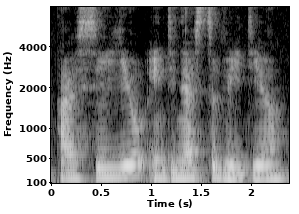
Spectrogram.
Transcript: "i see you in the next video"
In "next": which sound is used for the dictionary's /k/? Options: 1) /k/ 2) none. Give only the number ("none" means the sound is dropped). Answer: 2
